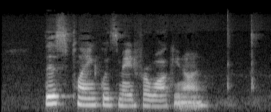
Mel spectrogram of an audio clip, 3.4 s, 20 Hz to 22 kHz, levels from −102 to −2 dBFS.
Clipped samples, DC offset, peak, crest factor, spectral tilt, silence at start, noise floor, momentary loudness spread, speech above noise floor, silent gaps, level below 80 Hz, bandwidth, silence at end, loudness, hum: under 0.1%; under 0.1%; -8 dBFS; 20 dB; -5.5 dB/octave; 0.6 s; -66 dBFS; 14 LU; 40 dB; none; -72 dBFS; 13 kHz; 0.2 s; -27 LUFS; none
